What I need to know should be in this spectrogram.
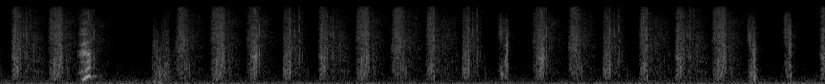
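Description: Footsteps run quickly through grass and brush.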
